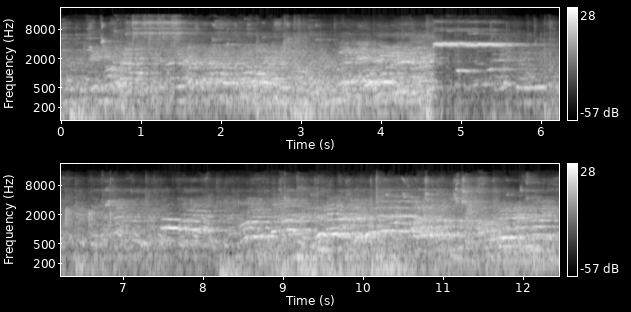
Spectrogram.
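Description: Volleyball game: players and spectators calling and talking, volleyballs hit with sharp smacks, and a referee's whistle blown once for about a second, a little before the five-second mark.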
